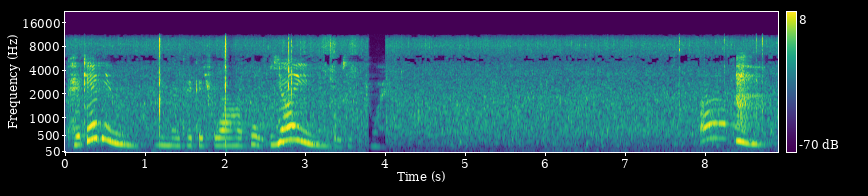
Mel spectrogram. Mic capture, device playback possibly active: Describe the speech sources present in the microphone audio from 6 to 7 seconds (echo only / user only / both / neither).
neither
